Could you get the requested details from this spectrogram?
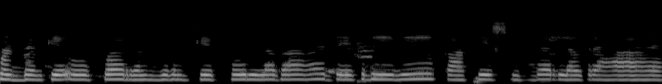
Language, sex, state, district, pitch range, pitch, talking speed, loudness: Hindi, female, Bihar, Purnia, 215-230 Hz, 225 Hz, 135 wpm, -34 LUFS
